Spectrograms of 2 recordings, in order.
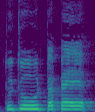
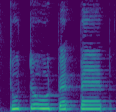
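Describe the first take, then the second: First: High, loud imitated honking; impatient car horns. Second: High, piercing loud horn imitation; fiercer impatient honking. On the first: Cars stuck in a traffic jam, impatient honking. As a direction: toot like waiting cars. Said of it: "begonnen ongeduldig te toeteren". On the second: Long row of waiting cars, fierce impatient honking. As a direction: honk insistently, held on one high note. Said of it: "Steeds feller en ongeduldiger klonk het getoeter". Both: A narrator's reading.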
